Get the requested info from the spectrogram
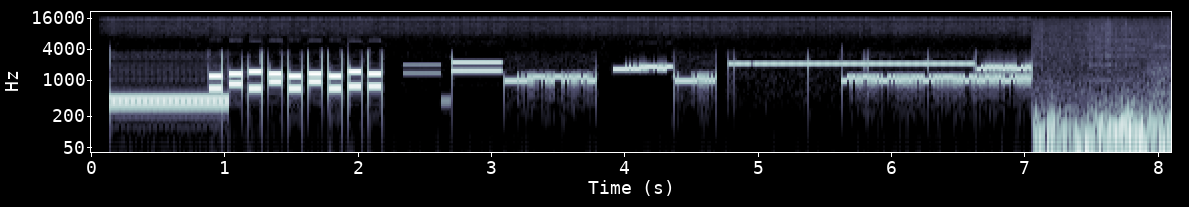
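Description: Dial-up modem connecting: a dial tone, then a quick run of about ten touch-tone digits, then the modem handshake of steady whistles and warbling tones, with a long high tone broken at even intervals. It cuts off about seven seconds in, giving way to a low outdoor rumble.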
